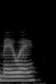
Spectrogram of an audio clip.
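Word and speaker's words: MeWe: But I'm definitely getting a lot of invitations to this Mayway one, M-E-W-E. I assume it's pronounced Mayway.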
